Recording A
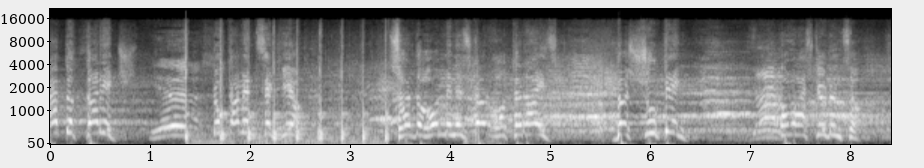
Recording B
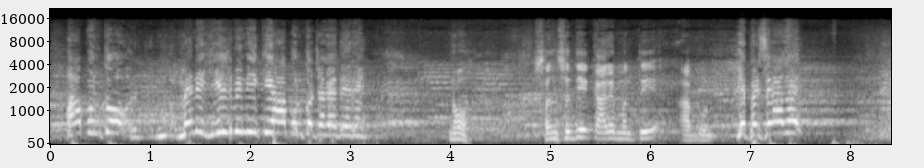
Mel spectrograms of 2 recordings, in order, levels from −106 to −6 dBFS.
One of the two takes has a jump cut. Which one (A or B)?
A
